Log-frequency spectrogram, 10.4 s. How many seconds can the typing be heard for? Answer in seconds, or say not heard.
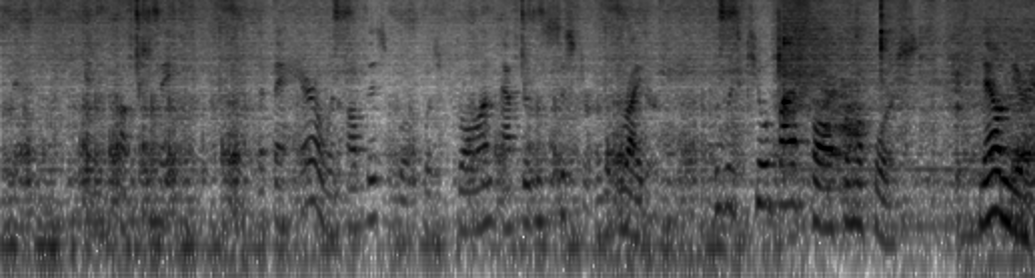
not heard.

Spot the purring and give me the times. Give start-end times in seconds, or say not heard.
0.0-10.3.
